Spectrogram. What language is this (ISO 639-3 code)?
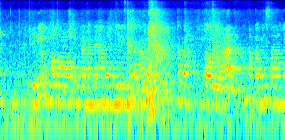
ind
